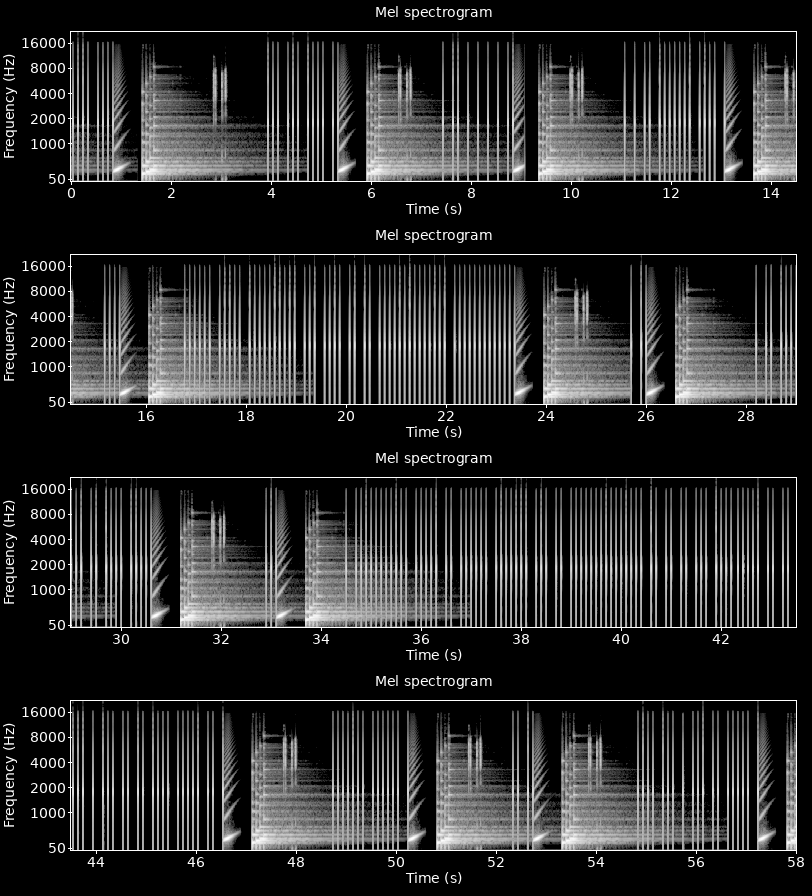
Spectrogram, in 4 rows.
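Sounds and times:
phone keyboard clicks: 0.0 - 0.9, 3.9 - 5.4, 6.5 - 6.8, 7.4 - 9.0, 10.0 - 10.2, 11.1 - 13.1, 14.2 - 14.6, 15.2 - 15.6, 16.7 - 23.4, 24.6 - 24.8, 28.2 - 30.7, 31.8 - 32.1, 32.9 - 33.2, 34.7 - 46.6, 47.7 - 48.0, 48.7 - 50.2, 51.4 - 51.7, 52.3 - 52.8, 53.8 - 54.1, 54.8 - 57.2.

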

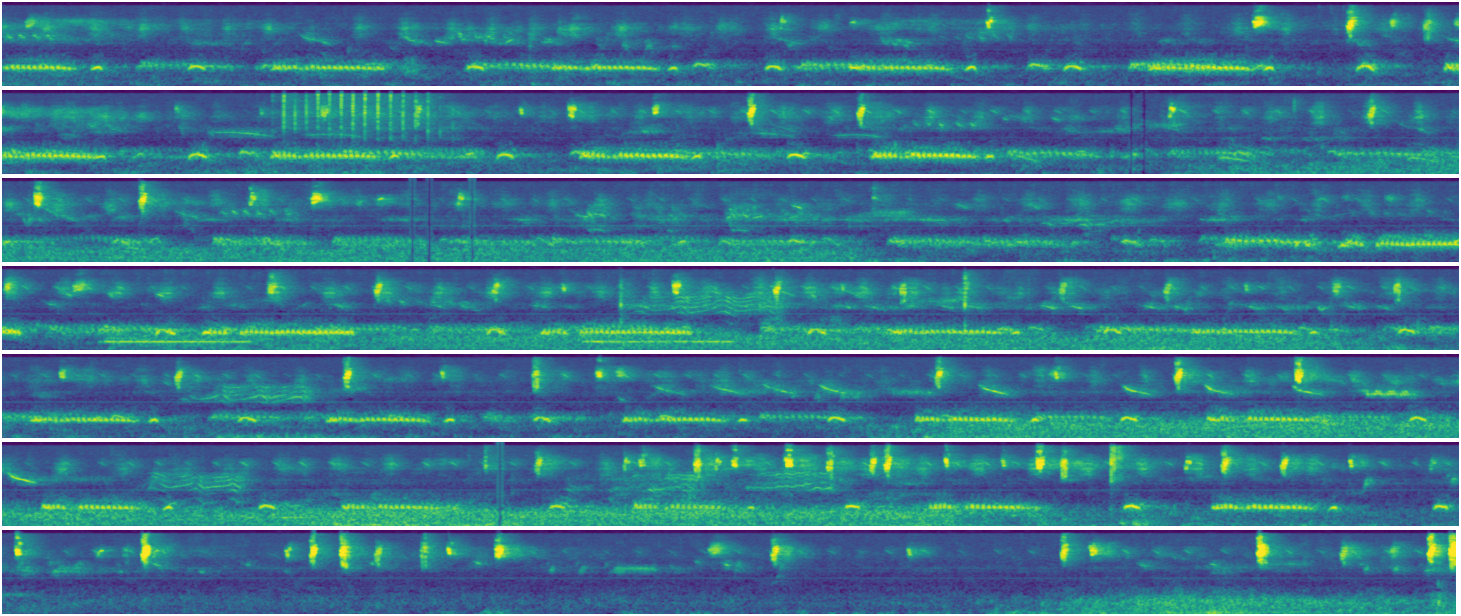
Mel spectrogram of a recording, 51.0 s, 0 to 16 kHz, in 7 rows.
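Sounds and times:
high bird chirps and twitters: 0.0 - 48.4
bird low repeating note: 7.1 - 44.0.

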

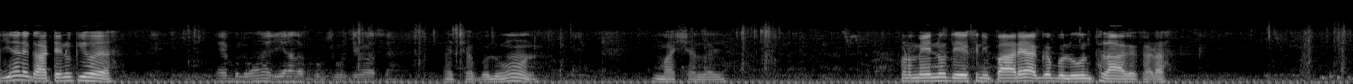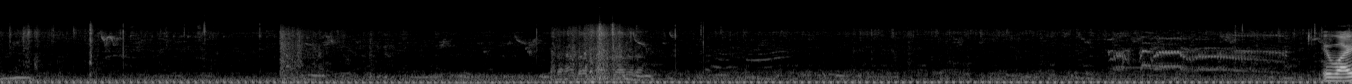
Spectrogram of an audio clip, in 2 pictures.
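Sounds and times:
low hum: 0.0 - 26.8
pigeon flapping wings: 12.7 - 14.6, 19.0 - 20.0.

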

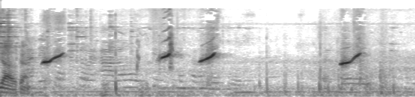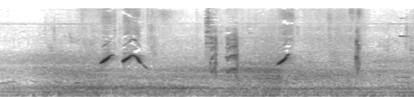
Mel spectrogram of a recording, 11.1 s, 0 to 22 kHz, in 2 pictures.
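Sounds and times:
short whistles: 4.5 - 5.0, 6.8 - 7.6, 9.2 - 9.5.

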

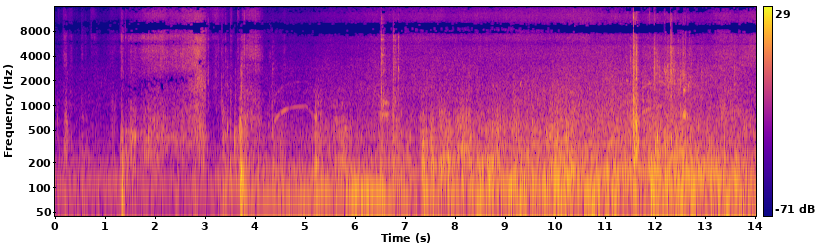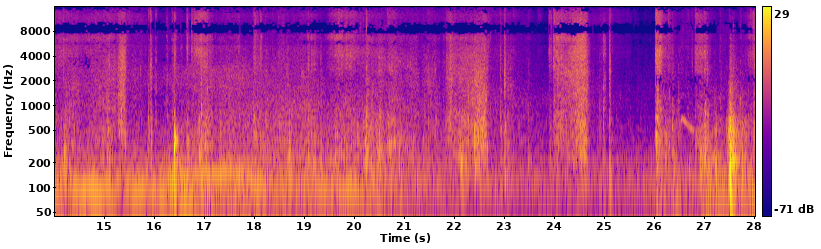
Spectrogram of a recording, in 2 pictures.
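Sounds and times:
scraping in snow and slush: 1.2 - 25.0
truck engine humming: 3.1 - 22.2.

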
